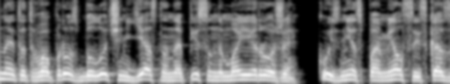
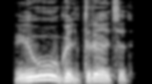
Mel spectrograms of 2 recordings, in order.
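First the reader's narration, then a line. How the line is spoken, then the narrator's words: Deep bass voice, blacksmith. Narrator (Russian): басом добавил кузнец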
